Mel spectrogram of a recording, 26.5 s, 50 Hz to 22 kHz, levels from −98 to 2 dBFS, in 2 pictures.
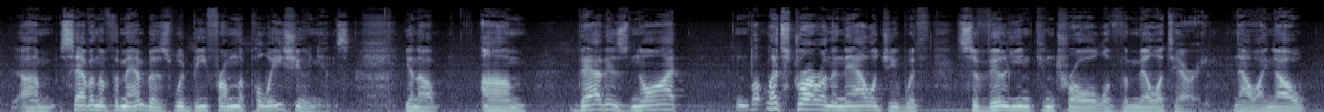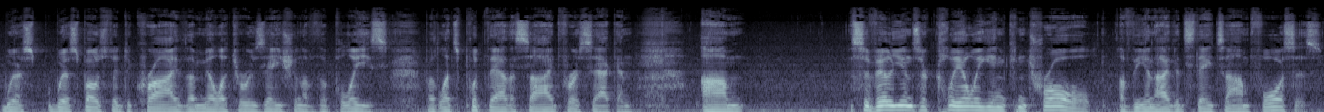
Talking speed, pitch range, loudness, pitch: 135 wpm, 105-140 Hz, -29 LUFS, 115 Hz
